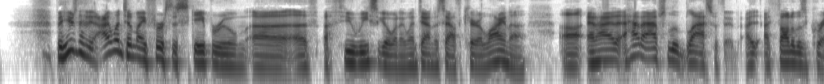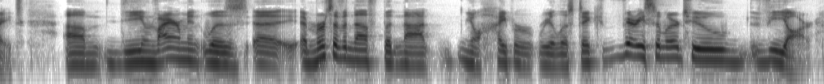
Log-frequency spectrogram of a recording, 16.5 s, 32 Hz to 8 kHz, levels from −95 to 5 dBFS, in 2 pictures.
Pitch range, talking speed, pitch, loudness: 120-155 Hz, 205 wpm, 135 Hz, -19 LUFS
